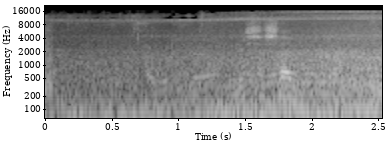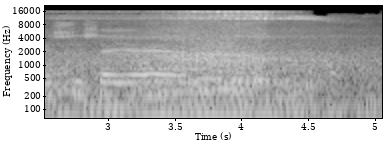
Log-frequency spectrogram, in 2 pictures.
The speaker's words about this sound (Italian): Il rumore della strada, c'è un bel po' di casino. C'è una musica che viene da una macchina.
